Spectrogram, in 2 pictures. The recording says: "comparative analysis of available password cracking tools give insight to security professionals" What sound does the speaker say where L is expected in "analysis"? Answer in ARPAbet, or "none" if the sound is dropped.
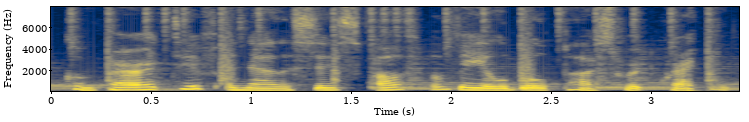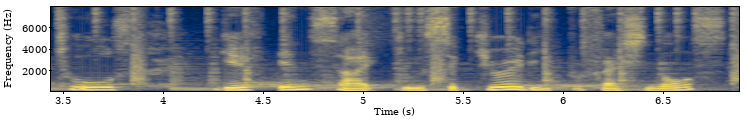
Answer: L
